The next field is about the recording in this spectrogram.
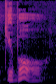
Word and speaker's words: Dubois: And Charles Dubois, I asked our French speakers, how do you say Dubois? And then she said, Dubois.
